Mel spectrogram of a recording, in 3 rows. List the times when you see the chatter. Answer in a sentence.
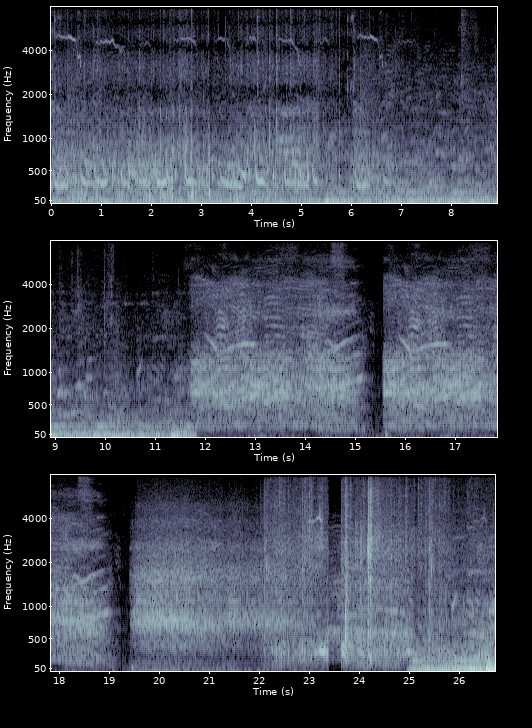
The chatter can be heard from 0.0 to 26.6 s.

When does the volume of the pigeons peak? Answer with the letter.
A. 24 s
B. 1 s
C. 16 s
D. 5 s
A.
